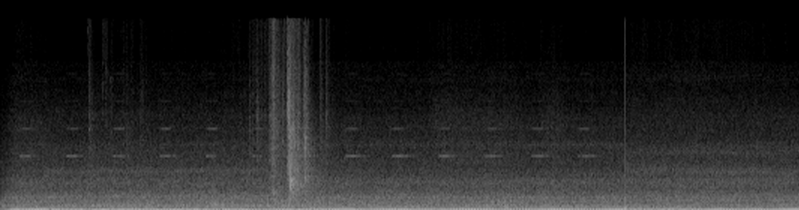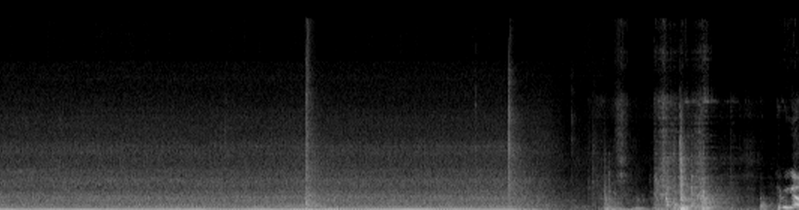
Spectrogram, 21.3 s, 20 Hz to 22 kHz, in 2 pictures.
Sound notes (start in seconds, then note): 0.1 engine roaring; 0.1 forklift beeping; 8.5 engine roaring; 14.8 engine roaring; 14.8 metals clanking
